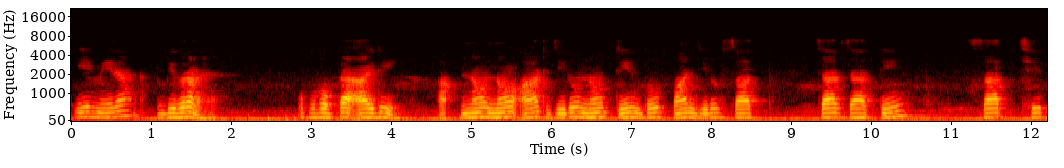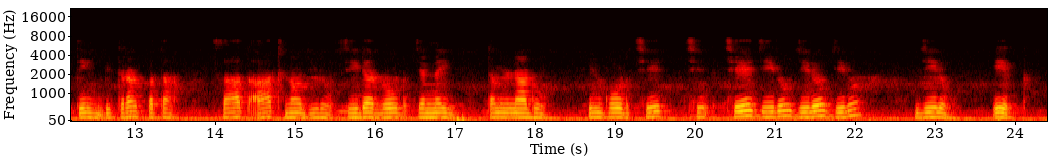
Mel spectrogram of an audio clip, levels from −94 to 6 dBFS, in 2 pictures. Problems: low volume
